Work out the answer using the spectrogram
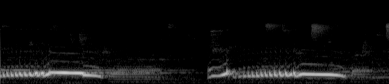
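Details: Two low coos from a vocal local puter dove, unedited: each is a pulsing, throaty roll finishing on a sustained downward-gliding note, separated by about a second of near silence.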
